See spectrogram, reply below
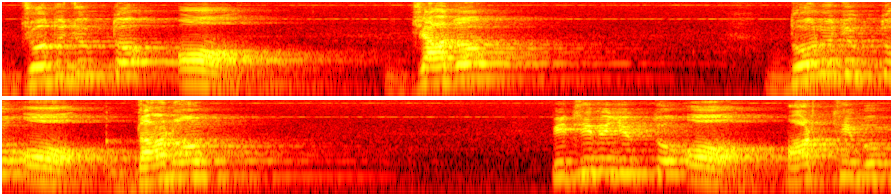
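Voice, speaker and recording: High-voiced man teaching in an echoey room. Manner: repeats terms, asks and answers own questions. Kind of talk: grammar lesson to students. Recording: echoey room with long reverb.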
